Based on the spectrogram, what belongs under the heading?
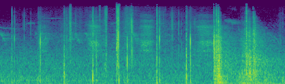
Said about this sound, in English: that was like one of the best footstep sequences we've ever had. I like ever that. That is yeah. It's running towards yeah. us. It's getting yeah. louder as it goes.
